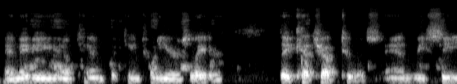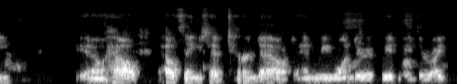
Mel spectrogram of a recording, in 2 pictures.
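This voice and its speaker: A man with a low, dark voice and a slightly husky edge talks through a film review. He speaks in an unhurried, reflective way, pausing often as he gathers his thoughts, like a co-host in a casual discussion. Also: little pitch movement, poor audio. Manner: unhurried and reflective, with frequent pauses.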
